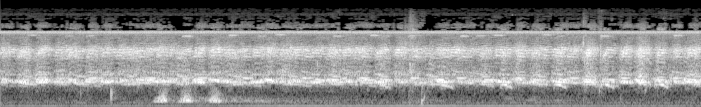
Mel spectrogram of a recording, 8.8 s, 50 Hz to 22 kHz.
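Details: Many Hyla cinerea calling together after dark at Headquarters Pond, SMNWR, June 2, 2021, near 9:10pm. The overlapping chorus is continuous and shimmering, with three short, deep grunting notes around two to three seconds in.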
